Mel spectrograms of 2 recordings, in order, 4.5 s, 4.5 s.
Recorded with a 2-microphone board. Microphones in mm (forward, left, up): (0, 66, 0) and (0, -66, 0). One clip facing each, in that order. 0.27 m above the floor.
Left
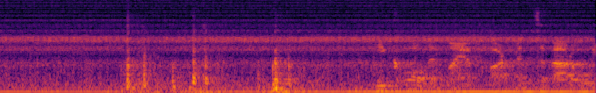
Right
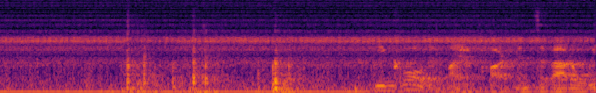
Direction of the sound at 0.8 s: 10° left (ahead or behind).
